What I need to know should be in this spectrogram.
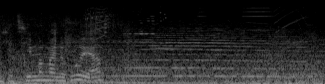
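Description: An electronic scanning hum rings out steadily.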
